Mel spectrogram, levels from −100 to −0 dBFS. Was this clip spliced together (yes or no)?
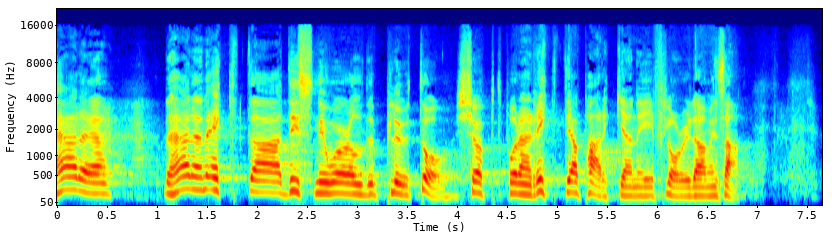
no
